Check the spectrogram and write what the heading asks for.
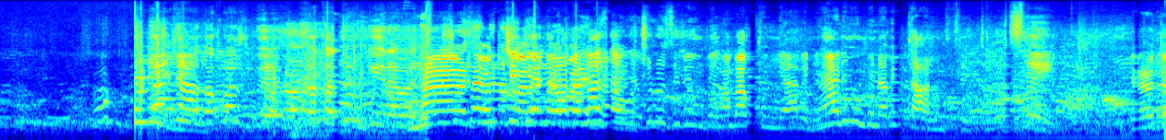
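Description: Speech only: several women talking over one another, starting about a second in.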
